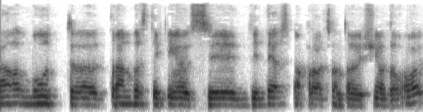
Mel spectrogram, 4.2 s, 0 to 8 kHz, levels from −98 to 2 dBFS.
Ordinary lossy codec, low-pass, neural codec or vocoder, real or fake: MP3, 48 kbps; 7.2 kHz; codec, 24 kHz, 3 kbps, HILCodec; fake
